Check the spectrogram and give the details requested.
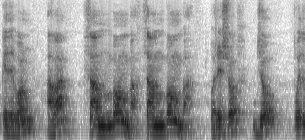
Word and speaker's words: zambomba: Zambomba, zambomba, zambomba, zambomba, zambomba. Hay una particularidad con el acento 2, que es el ba, zambomba. El acento ba es un rebote natural de la sílaba bon, zambomba, zambomba, zambomba.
